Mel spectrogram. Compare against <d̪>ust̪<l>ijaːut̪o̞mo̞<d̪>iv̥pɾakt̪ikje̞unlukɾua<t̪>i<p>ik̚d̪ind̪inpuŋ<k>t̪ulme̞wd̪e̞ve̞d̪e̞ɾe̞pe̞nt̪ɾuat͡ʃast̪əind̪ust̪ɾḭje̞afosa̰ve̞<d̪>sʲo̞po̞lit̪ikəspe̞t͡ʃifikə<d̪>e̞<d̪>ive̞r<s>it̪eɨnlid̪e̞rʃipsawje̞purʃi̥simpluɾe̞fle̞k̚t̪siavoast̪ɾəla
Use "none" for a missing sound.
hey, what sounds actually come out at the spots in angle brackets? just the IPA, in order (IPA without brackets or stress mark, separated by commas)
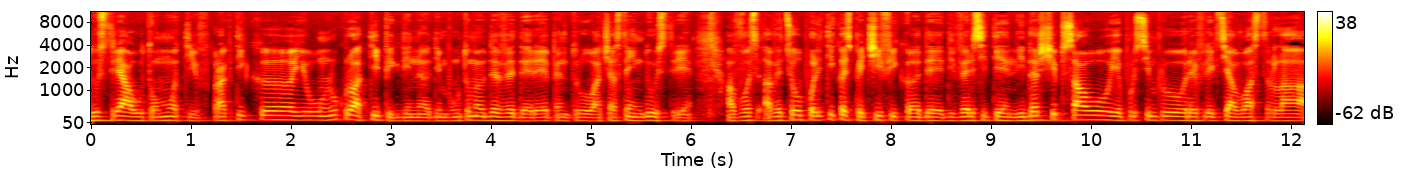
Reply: d̪, ɾ, t̪, t̪, p, k, t̪, d̪, d̪, s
